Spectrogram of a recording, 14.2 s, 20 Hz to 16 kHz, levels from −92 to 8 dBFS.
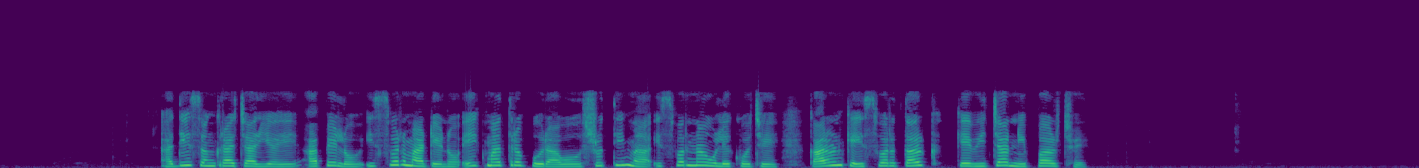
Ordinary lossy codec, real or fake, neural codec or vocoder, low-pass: AAC, 64 kbps; real; none; 7.2 kHz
